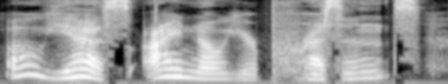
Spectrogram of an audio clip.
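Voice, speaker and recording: A woman plays a huge old storybook dragon with a growling rumble. He is gruff but soft-hearted and speaks in humble, deferential phrases. The voice is creaky and pitched up, recorded close and dry. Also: takes it slowly, no room sound, heavily acted. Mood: grumpy, defiant.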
